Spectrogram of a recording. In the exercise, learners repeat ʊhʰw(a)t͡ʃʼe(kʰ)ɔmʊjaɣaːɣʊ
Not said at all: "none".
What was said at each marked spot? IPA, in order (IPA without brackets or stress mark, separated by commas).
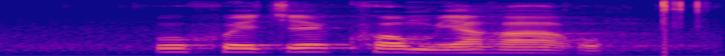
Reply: e, kʰ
